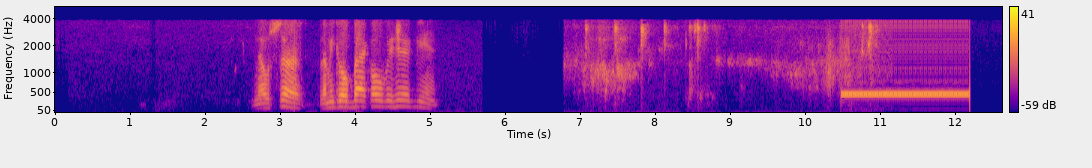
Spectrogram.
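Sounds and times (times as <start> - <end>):
speech: 2.6 - 5.2
telephone line ringing tone during a call: 10.5 - 12.2.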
